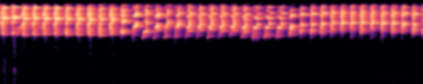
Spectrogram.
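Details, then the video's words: Lovebird, fighter type, in a continuous ngekek panjang, a long shrill trill of rapid chattering notes at about six per second, even in pace, used to stir other lovebirds to sing. "Suara Lovebird Ngekek Panjang Ini AMPUH Buat Pancing Emosi Labet"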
